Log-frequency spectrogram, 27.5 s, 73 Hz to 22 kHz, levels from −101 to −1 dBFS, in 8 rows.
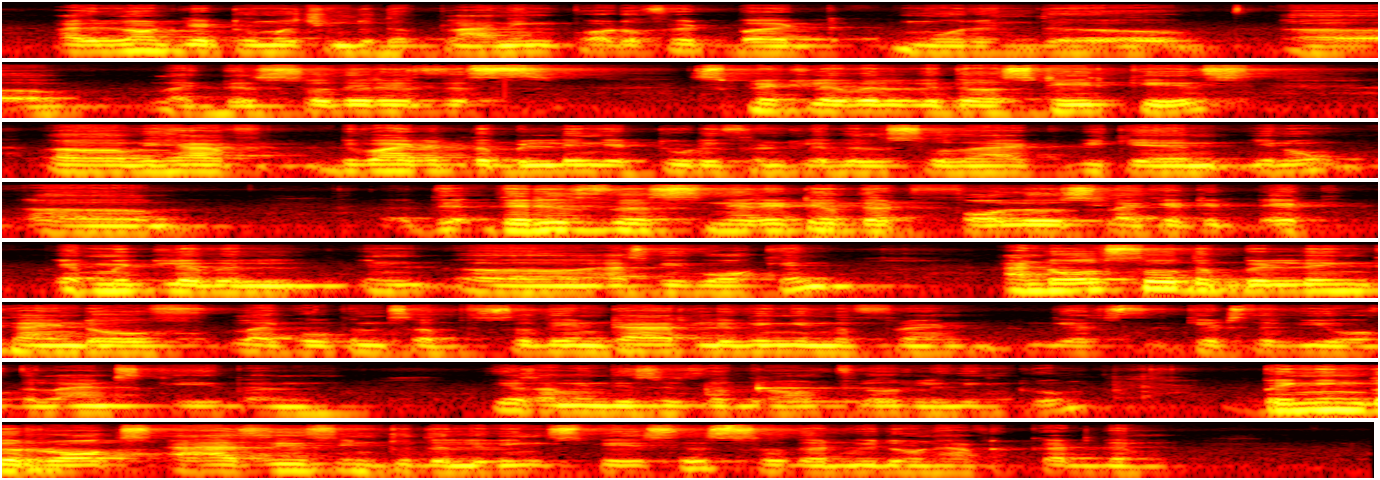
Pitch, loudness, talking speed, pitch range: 140 Hz, -23 LUFS, 245 wpm, 130-150 Hz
